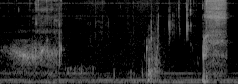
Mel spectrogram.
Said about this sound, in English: Hold on, more coffee.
